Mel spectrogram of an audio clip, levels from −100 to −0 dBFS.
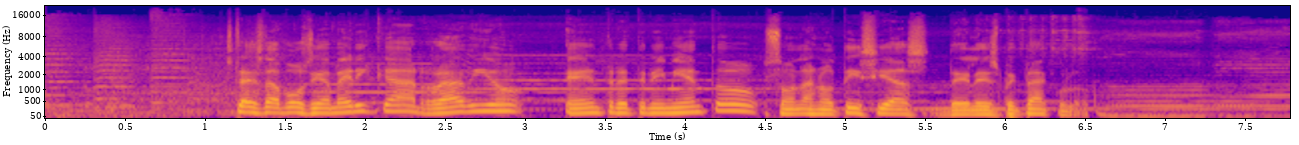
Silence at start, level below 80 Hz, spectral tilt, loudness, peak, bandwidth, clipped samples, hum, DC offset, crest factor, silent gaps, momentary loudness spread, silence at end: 0 s; -50 dBFS; -5.5 dB/octave; -26 LUFS; -8 dBFS; 18 kHz; under 0.1%; none; under 0.1%; 18 dB; none; 16 LU; 0 s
